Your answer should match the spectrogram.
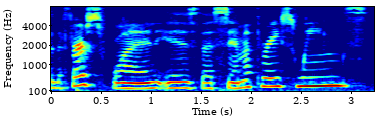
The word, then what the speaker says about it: Samothrace: I think that's how you say it. I'm sure in Greek it's like Samothrake or something like that, but I found Google pronunciations and they all say Samothrace, so it's the English version.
